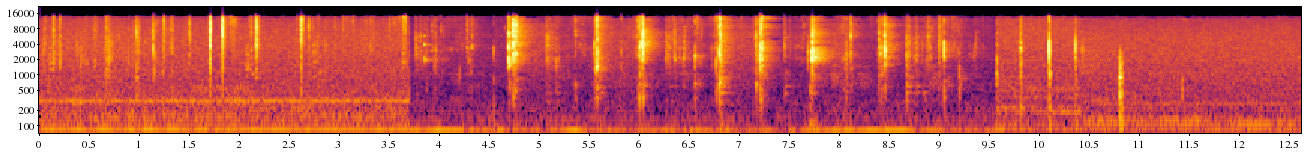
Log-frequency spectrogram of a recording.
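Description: Hands squishing slime, with scattered crackling clicks as the foam-bead slime is pressed. About four seconds in, a glossy slime takes over, giving a run of sharp, louder popping clicks from air pockets. The clicks thin out after about nine and a half seconds.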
